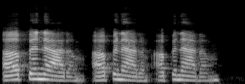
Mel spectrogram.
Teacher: We say Adam, Adam. It becomes a flap T, so it sounds like a D sound.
